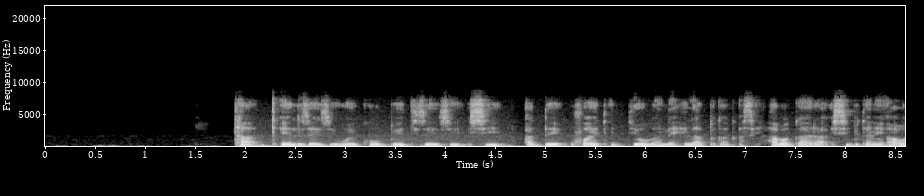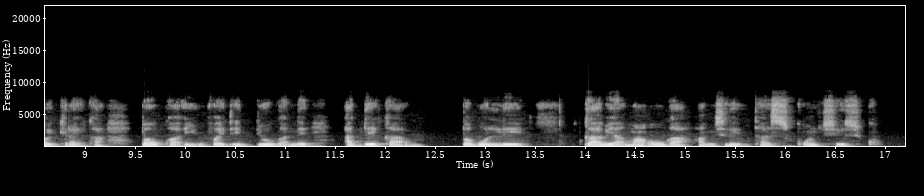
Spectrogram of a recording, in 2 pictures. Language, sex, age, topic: Gamo, male, 18-24, government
